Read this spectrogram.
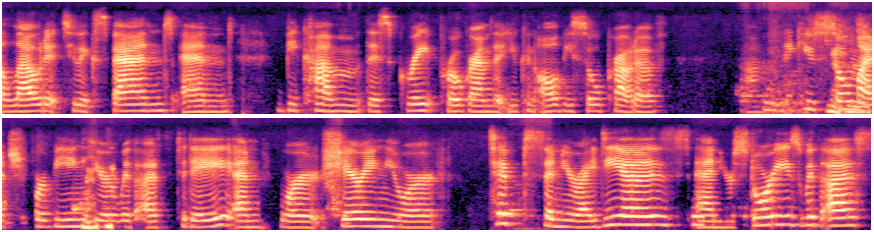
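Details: Adult woman speaking; ordinary speech.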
